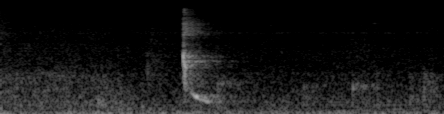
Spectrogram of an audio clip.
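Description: Near silence: room tone, with one short faint click about a second in that drops quickly in pitch.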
